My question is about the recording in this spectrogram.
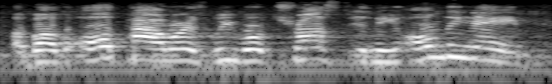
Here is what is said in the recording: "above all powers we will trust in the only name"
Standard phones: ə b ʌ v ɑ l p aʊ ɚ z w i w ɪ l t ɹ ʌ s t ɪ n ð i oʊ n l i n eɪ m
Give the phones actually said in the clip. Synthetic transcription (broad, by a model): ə b ʌ v ɑ l p aʊ ɚ z w i w ɪ l t ɹ ʌ s t ɪ n ð i oʊ n l i n eɪ m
